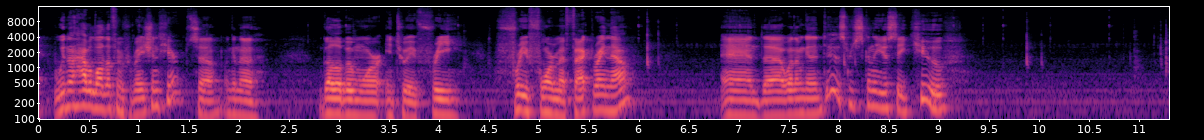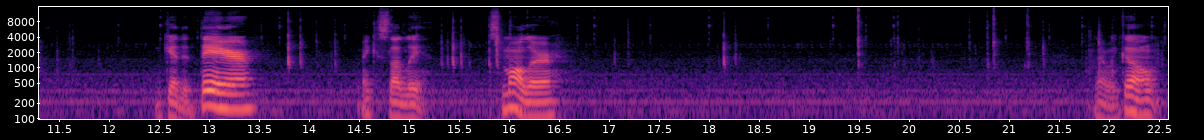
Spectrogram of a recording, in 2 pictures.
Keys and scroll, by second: 1.3 w, 10.6 w, 13.5 w, 13.8 r, 15.1 ctrl+w, 15.6 ctrl+z, 18.6 w, 19.8 6.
